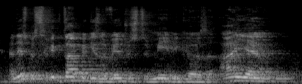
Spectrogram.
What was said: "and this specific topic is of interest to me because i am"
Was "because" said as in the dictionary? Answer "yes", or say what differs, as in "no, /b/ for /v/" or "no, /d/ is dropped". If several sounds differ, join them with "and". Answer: yes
